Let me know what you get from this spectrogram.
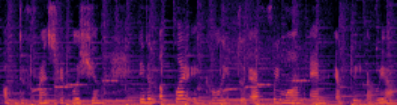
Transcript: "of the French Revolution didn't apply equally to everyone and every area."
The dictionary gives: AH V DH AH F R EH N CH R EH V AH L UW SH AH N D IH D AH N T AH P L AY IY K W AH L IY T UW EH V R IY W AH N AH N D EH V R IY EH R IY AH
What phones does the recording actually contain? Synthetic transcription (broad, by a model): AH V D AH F R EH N S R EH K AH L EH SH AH N D IH D AH N T AH P L AY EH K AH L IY T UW EH V R IY W AH N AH N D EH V R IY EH R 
